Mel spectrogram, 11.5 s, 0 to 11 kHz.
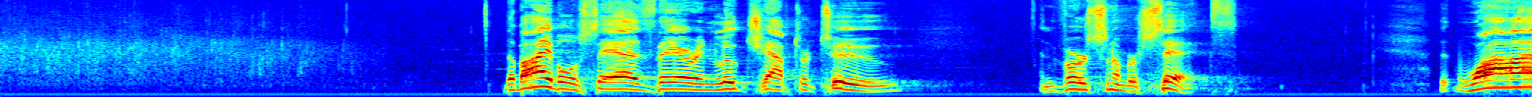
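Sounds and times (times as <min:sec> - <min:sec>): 
audience clapping in praise: 0:00.0 - 0:03.0
speech: 0:03.8 - 0:06.8, 0:07.8 - 0:09.3, 0:10.8 - 0:11.4.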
